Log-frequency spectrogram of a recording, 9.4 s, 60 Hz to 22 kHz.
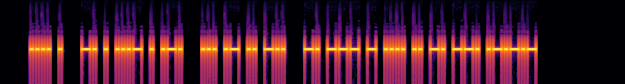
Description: Morse code, heard as a keyed tone, about 28 wpm, 700 Hz. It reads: HE NEVER SAID NOTHING.
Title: Sentences from Top 500 Words 28wpm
